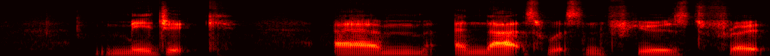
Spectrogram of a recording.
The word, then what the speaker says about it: Maegyck: It's actually infused with this world's version of magic, which is magic, but it's spelled Maegyck, magic.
